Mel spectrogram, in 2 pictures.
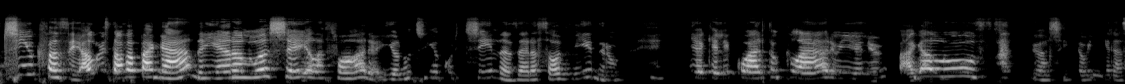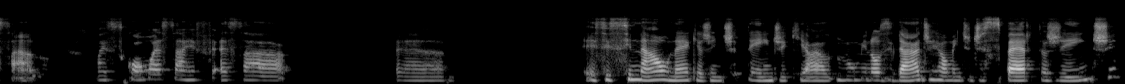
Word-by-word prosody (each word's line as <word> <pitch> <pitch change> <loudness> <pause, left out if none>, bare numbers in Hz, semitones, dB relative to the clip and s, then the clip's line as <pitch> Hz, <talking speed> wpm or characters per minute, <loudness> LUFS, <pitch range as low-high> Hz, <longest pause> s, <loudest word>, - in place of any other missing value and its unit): tinha 455 +1 +1
o - - -15
que - - -13
fazer, 330 -3 +3
a - - +8
luz - - -8
estava 315 +1 +6
apagada, 330 0 +7
e 290 -1 -7
era 300 +3 +5
lua 340 +4 +4
cheia 330 -4 +3
lá 300 0 -4
fora, 280 -1 -2
e 240 - -23
eu 230 - -7
não 260 +3 -15
tinha 300 -1 -14
cortinas, 295 -6 -9
era 210 0 -3
só 230 +2 -2
vidro, 255 -2 -14 0.8
e 295 - -6
aquele 290 -1 -6
quarto 290 +2 +1
claro, 285 0 +1
e 275 -3 -14
ele: 250 +8 -13
"Apaga 375 - -1
a 370 0 +2
luz". 370 -1 -2 0.5
Eu 210 - -15
achei 205 +1 -12
tão 205 - -18
engraçado. 215 - -13 0.6
Mas 205 0 -18
como 215 +3 -9
essa 230 -1 -9
refe 210 0 -15
essa 200 -1 -10 1.1
eh 180 -1 -19 1.4
esse 205 +2 -10
sinal, 205 0 -2
né, 185 +1 -4
que 190 - -16
a - - -10
gente 170 0 -8
tem 175 -2 -10
de 175 -1 -9
que 170 -1 -16
a 170 0 -6
luminosidade, 195 0 -4
realmente, 185 -2 -9
desperta 180 0 +1
a - - -12
gente, 180 - -4
230 Hz, 150 wpm, -22 LUFS, 190-300 Hz, 1.4 s, a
